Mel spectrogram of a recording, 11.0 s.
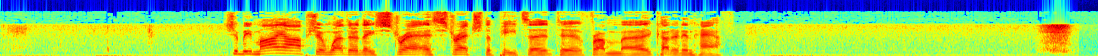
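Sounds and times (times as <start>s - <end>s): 
low hiss: 0.0s - 10.9s
speech: 2.2s - 7.4s
person sniffing: 10.4s - 10.8s.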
